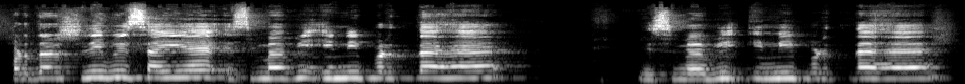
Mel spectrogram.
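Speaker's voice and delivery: ordinary talk, nothing marked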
